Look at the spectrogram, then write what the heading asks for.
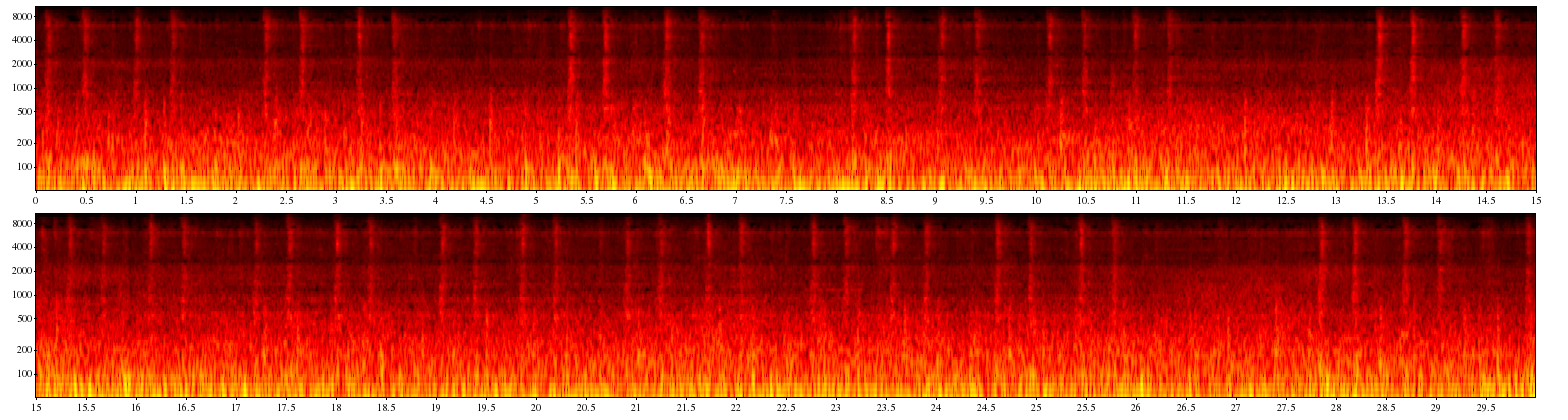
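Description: Freight train of open steel wagons rolling past close at track level: a steady heavy rumble with a constant clickety-clack of the steel wheels and bogies on the rails.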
